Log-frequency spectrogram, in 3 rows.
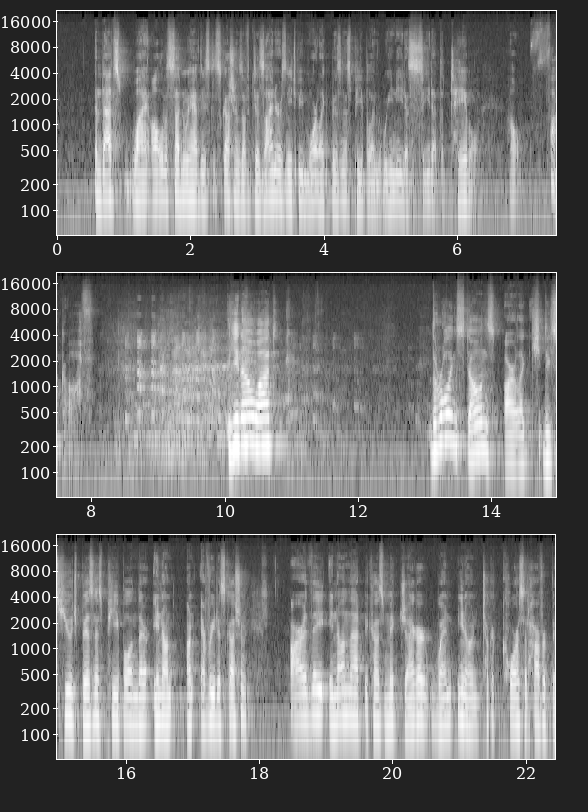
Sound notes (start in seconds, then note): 8.4 laughter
